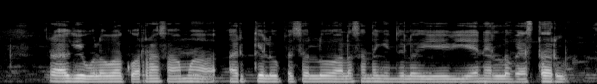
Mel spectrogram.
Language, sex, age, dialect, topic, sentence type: Telugu, male, 60-100, Southern, agriculture, question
